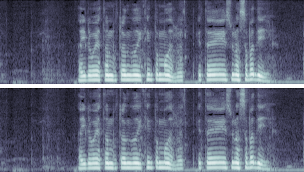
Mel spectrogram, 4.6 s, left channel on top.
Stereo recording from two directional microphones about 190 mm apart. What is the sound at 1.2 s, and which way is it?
Speech, 15° left (ahead or behind).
